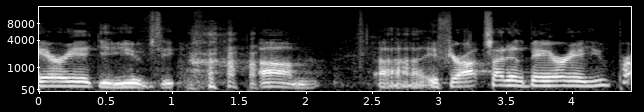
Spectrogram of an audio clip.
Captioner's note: laughing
